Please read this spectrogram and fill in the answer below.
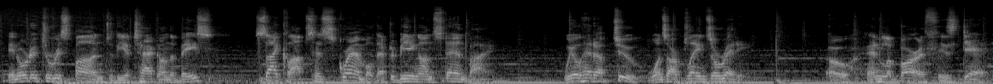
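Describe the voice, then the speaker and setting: A man's voice: mid-range voice, lively intonation, normal speed, over music, natural voice. An actor playing a matter-of-fact male military pilot, speaking dryly in a video game cutscene. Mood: dry, resigned. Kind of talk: scripted cutscene dialogue.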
